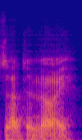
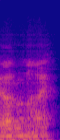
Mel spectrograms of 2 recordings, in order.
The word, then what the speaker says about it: Adonai: the de Bear yeah that usually pronounce Adonai sorry Adonai yeah you although when you're not reading it in prayer usually a lot of people say Hashem here since we're learning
